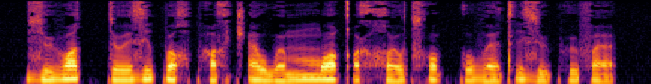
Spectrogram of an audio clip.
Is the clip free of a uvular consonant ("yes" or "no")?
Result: no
